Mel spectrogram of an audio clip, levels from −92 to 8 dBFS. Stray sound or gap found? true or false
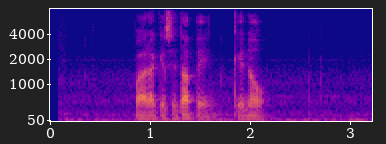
false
